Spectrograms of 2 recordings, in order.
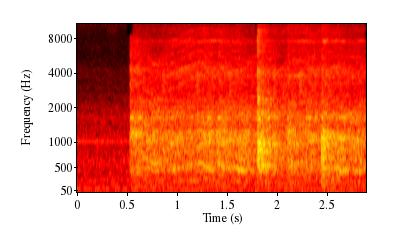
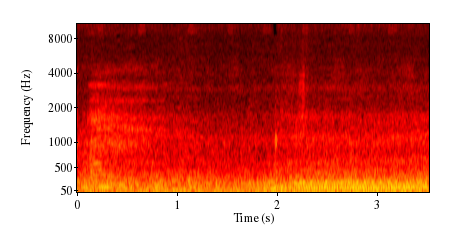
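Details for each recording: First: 2002 Jeep Liberty, first start of swapped 3.7 engine, intake wet from pressure washing: catches half a second in and runs uneven, surging every half second to second; rough idle from an O2 sensor connector not fully plugged in. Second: 2002 Jeep Liberty with swapped 3.7 engine on night road test, transmission shifting, no check engine light, temperature normal: low, even engine rumble under road noise with no misses or knocks, pulling smoothly; normal running.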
